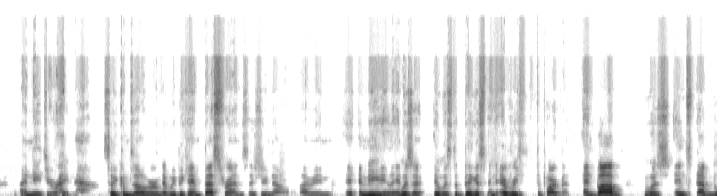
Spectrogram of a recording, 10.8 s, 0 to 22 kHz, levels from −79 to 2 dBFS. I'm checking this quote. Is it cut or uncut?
cut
